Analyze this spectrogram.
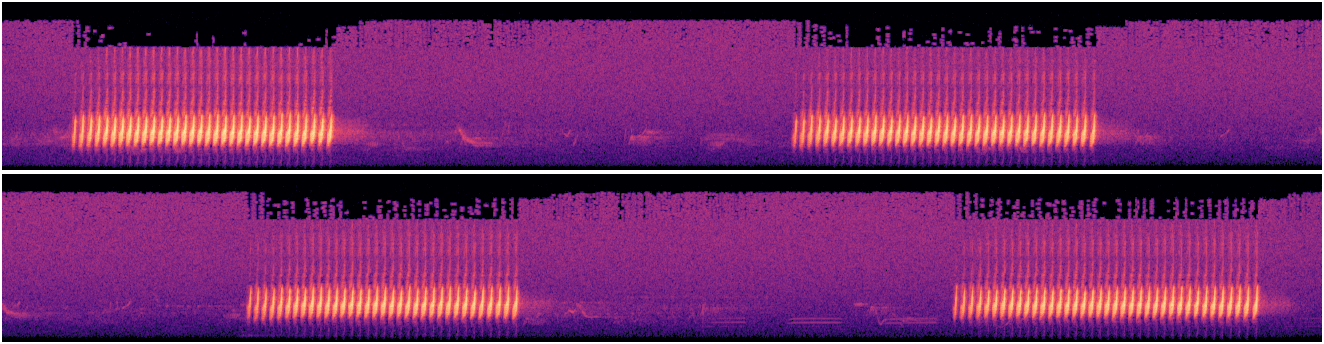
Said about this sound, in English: Okay, bird number one was the chipping sparrow song. Here it is one more time. Chipping sparrows sing a long, dry trill of evenly spaced, mechanical-sounding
